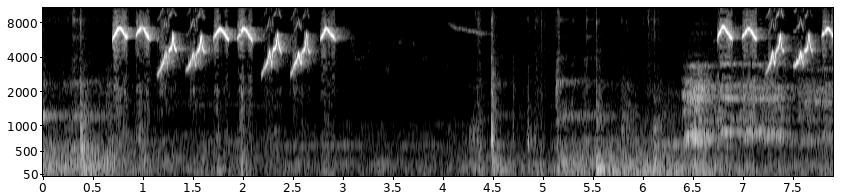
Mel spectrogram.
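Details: A singing Java sparrow, used to rouse other birds into song, gives a rapid run of high chirps, arched and rising notes alternating. A pause with soft knocks follows, then a second burst over a low hum.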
